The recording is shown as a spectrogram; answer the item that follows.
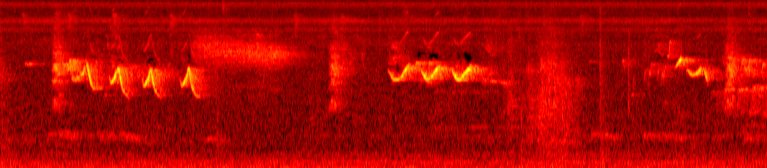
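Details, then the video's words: Iora trained to serve as a fierce decoy bird, giving quick runs of three or four zigzagging whistled notes, then pausing between bursts. The runs recur three times over several seconds against soft outdoor background noise. "นกขมิ้นน้อย ฝึกหัดหัยเปนนกต่อสายโหด สายดุ"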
